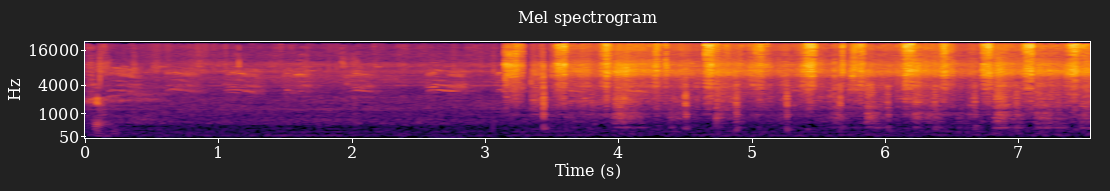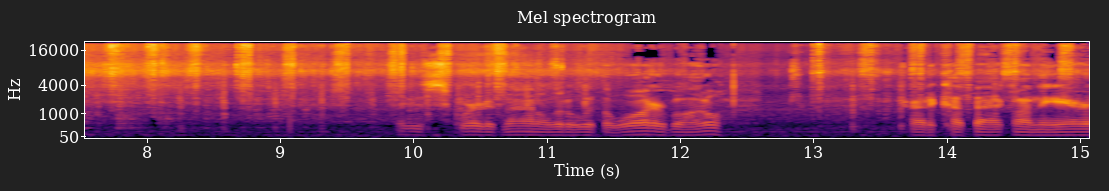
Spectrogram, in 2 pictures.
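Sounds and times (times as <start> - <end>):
spray bottle squirting water: 3.1 - 15.0.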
